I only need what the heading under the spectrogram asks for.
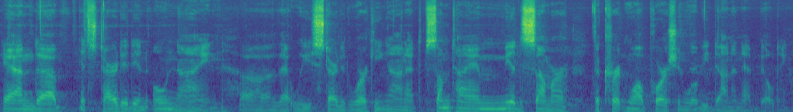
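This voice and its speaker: Male engineer, low mellow voice, calm, hesitant, faint music. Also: measured pace, few pauses. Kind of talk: interview for local TV feature.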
